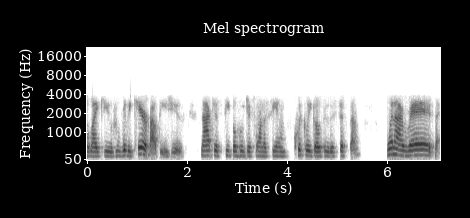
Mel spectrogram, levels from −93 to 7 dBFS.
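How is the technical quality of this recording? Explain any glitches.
The recording is noticeably degraded throughout. The G.729 codec runs across the whole clip. It rebuilds speech from a vocal tract model, a pitch predictor and a few pulses per frame, which fits an 8 kbit/s stream. The band runs only from 200 Hz to 3.4 kHz, so speech sounds muffled, rough and slightly synthetic.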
